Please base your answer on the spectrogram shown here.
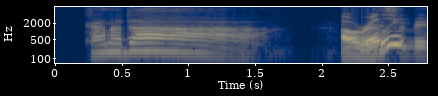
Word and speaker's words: Kaneda: What burned into my memory is like the original dub of them yelling, Tetsuo, Kaneda, and they don't say it like that anymore. I think it's like Canada.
